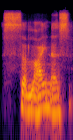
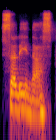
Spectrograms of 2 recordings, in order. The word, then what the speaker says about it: Salinas: If you are an American, you would say he lived in Salinas, but if you're a Mexican living in California, you would certainly pronounce it Salinas.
